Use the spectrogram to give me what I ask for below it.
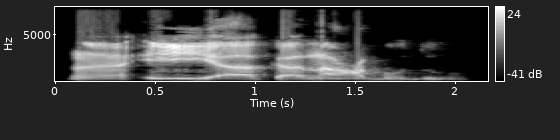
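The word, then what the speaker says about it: إِيَّاكَ نَعْبُدُ: এছাড়া আরো একটা জায়গা আছে ইয়াকানাবুদু। এই যে একটা জায়গা আছে ইয়াকানাবুদুইয়া। এখানে তাসদিদের কারণে আমাদের একটি ধাক্কা দিয়ে তাসদিদটা উচ্চারণ করে আমাদের পড়তে হবে।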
